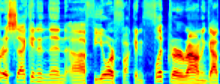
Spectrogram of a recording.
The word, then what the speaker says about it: Fiorot: her on for row i said ferro again it's fiore good god uh fiore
